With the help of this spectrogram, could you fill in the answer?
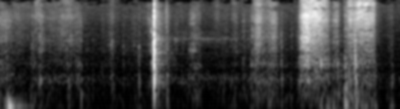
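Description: Painted nails tap the face and top of a white printed cardboard charger box held in both hands, giving two short, dry taps, a soft dull one and then a sharper click. A brief burst of hissy, scratchy rustling on the cardboard follows near the end.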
